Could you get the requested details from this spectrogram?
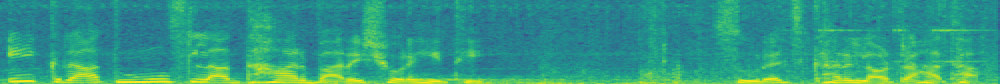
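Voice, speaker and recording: A woman narrating an animated story in a dramatic, measured storytelling manner. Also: mid-range voice, background noise.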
